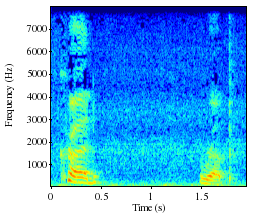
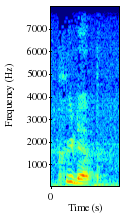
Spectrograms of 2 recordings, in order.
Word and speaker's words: Crudup: Crud. Rup. – Say it all together. – Crudup.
